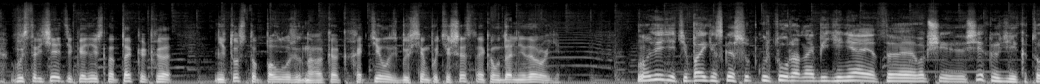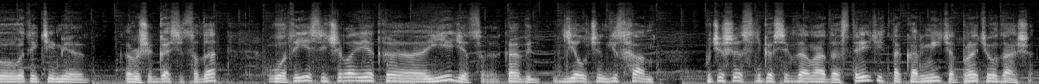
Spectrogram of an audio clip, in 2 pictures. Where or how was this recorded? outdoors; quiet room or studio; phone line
outdoors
